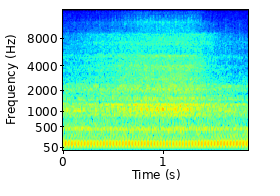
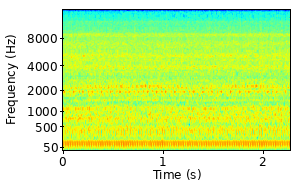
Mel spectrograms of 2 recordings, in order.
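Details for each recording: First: 1999 Toyota Corolla 1.8, engine still cold, slow idle in gear: soft regular knock over the engine beat that stops when the wheels are turned; power steering pump pulley knock. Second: 1999 Toyota Corolla 1.8 just started after the power steering pump pulley repair: steady, even idle hum, smooth beat, no whine or squeal from the belt-driven accessories; idling normally.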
